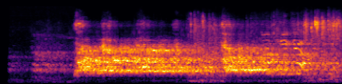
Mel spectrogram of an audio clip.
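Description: Dogs barking and vocalising in a large, echoing indoor hall, loud and nearly continuous from about a second in, with people's voices mixed in.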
